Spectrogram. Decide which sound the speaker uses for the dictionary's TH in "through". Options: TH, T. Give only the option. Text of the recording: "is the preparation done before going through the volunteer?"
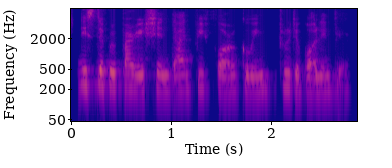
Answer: T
